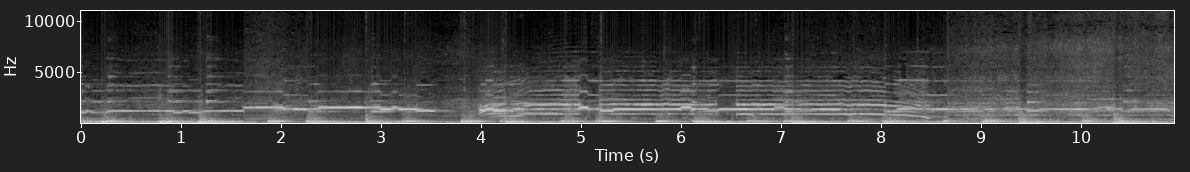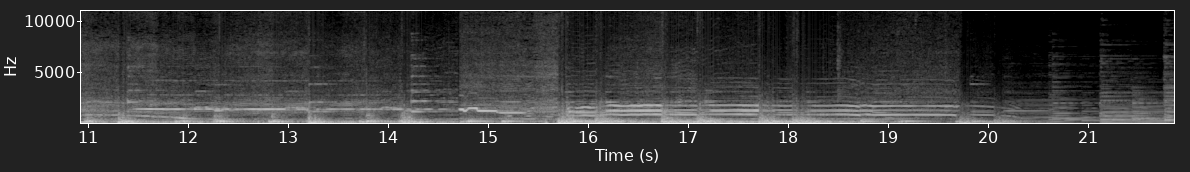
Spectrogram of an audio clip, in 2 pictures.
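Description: Japanese festival float music: bamboo flutes play a melody of held notes, some falling away in slides, over a steady beat of taiko drums.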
